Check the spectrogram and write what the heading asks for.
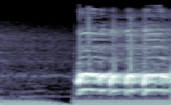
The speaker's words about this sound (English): I can't sing, so let the bird do the singing for me, for me.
